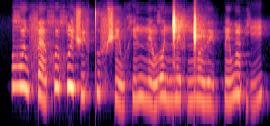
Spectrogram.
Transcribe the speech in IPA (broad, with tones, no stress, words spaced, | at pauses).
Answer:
ʁʷi˥˨wfæ˧˩˧ χʷɯ˥˨χʷĩ˥˨ʃy˨˥ftʷi˨˥f ʃẽ˧˩˧wxĩ˨˥nːẽ˧˩˧ʁʷi˥˨ ŋ͡ǁe˥˨fŋ͡ǁõ˥˨ ðy˧˩˧pːẽ˨˥ wõ˥˨fji˨˥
